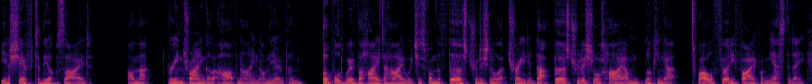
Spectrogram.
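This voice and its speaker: A man speaks at a moderate pace and a fairly high pitch. His delivery is monotone and flat, and somewhat breathy. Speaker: day trader. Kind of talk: live trading commentary.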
